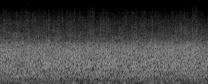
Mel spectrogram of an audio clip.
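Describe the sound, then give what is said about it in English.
Huge applause from a Proms audience for a mezzo-soprano, a thick, even wash of many hands clapping that stays level across the short stretch. “Huge applause there for the mezzo-soprano, Yekaterina Gubanova.”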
